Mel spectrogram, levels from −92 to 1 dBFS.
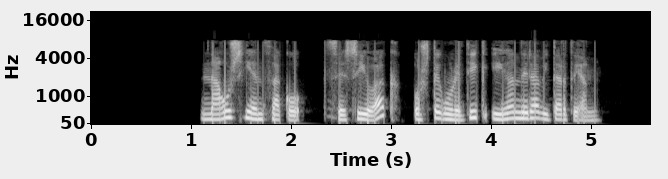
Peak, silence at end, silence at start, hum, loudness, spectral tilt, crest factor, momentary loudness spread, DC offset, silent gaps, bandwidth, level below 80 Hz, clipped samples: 0 dBFS; 0.55 s; 1.1 s; none; -13 LUFS; -5.5 dB/octave; 14 dB; 9 LU; under 0.1%; none; 8 kHz; -44 dBFS; under 0.1%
